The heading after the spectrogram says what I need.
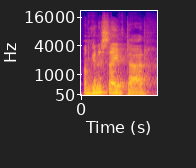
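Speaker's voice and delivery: a light mock of a cooing mother-to-be; mock tender mum. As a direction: imitate her talking sweetly to the baby. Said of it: "she's like".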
